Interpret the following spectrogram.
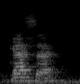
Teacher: la palabra casa tiene la entonación en la penúltima sílaba porque termina en vocal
